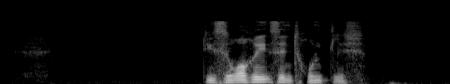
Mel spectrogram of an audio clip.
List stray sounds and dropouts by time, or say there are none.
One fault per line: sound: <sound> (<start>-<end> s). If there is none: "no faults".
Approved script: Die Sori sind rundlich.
no faults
